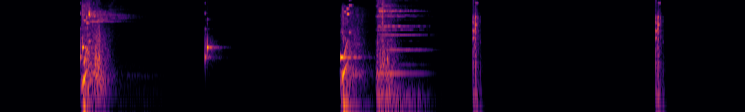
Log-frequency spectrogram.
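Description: Short chiming game interface tones sound as menus open and close.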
